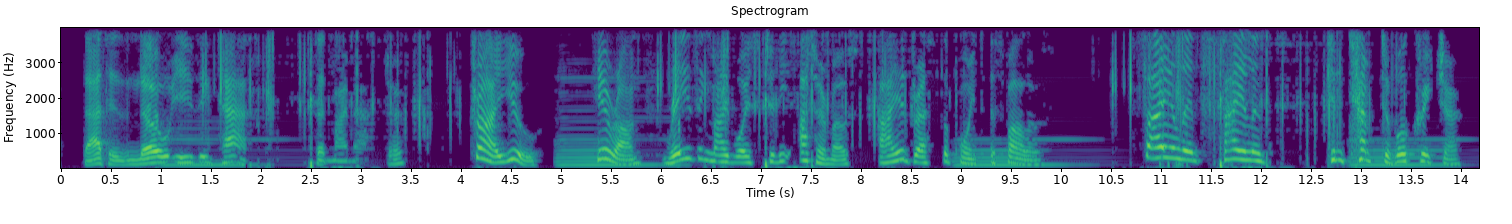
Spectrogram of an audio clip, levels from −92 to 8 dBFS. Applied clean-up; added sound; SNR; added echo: classical method spectral subtraction.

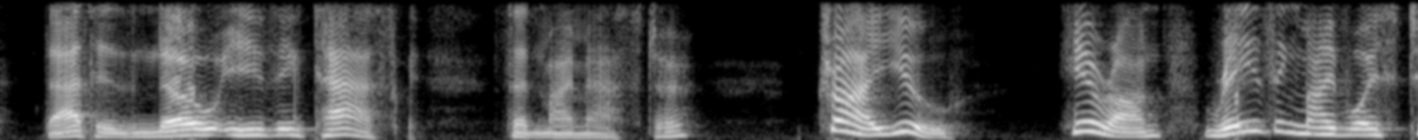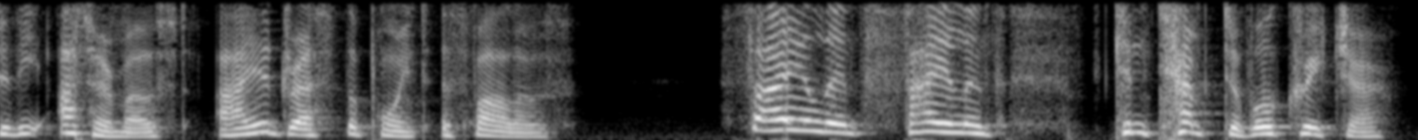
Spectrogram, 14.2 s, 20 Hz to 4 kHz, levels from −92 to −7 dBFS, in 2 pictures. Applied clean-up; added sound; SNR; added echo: none; none; none; none.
